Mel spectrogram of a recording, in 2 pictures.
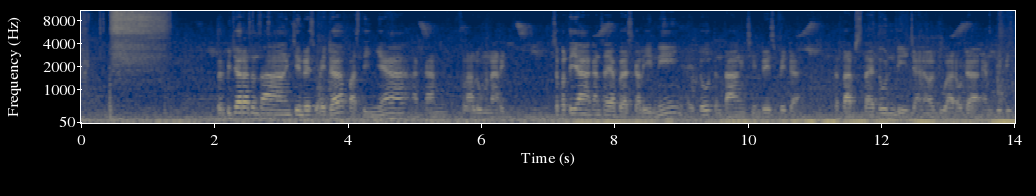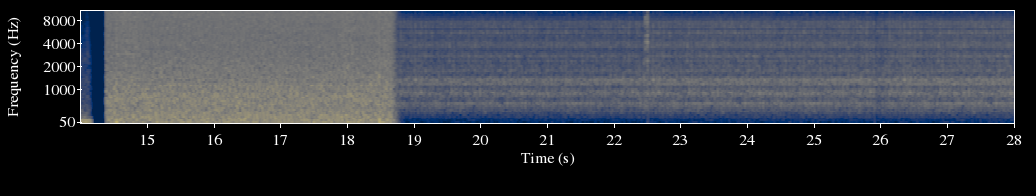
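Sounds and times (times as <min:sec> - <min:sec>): loud static hiss: 0:00.0 - 0:01.5, 0:14.4 - 0:18.8
sharp click: 0:22.4 - 0:22.8.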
